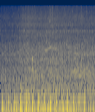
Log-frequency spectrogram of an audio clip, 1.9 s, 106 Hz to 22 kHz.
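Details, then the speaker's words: Royal Enfield Hunter 350 while riding, after off-roading through mud and no chain cleaning: fast, uneven low clatter under the bike, present with clutch fully pulled; rider suspects the chain, unconfirmed, plans to lube it and have the showroom check. "क्या लगता है chain की आवाज है ठीक है और जब पूरा क्लच दबा रहे हैं तब आवाज आ रही है"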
